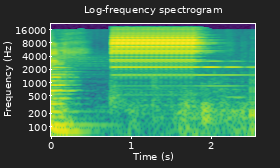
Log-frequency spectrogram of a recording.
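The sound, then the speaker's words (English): A low tone fades out, then a bright, shimmering bell rings suddenly, signaling when to switch to brushing another part of the mouth during the Chompers toothbrushing routine, and holds steady for about a second before slowly dying away. No one speaks. “To make sure you brush every part of your mouth, pay special attention to the bells that tell you when to switch your brushing.”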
